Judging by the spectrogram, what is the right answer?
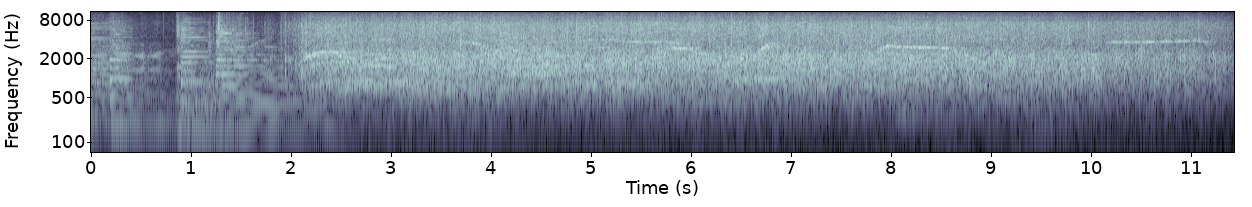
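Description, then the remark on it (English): A live audience bursts into loud, sustained applause right after a musical passage ends, dense clapping with scattered cheers and whistles continuing steadily to the end. “We always listened very closely to what the band was saying while the audience was clapping to try and work out what they were doing there.”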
